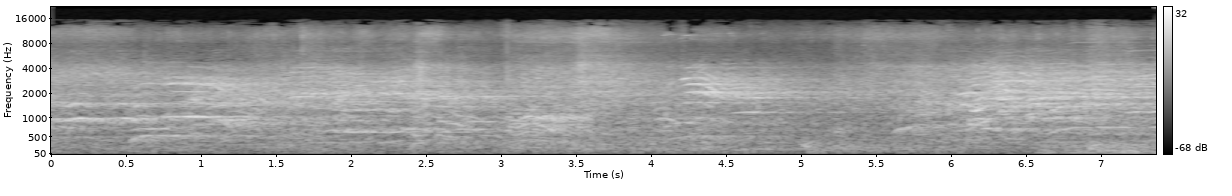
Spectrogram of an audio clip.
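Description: Young players shout and call out in an echoing rink.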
